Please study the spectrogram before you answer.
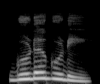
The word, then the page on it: ಗುಡಗುಡಿ: guḍaguḍi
